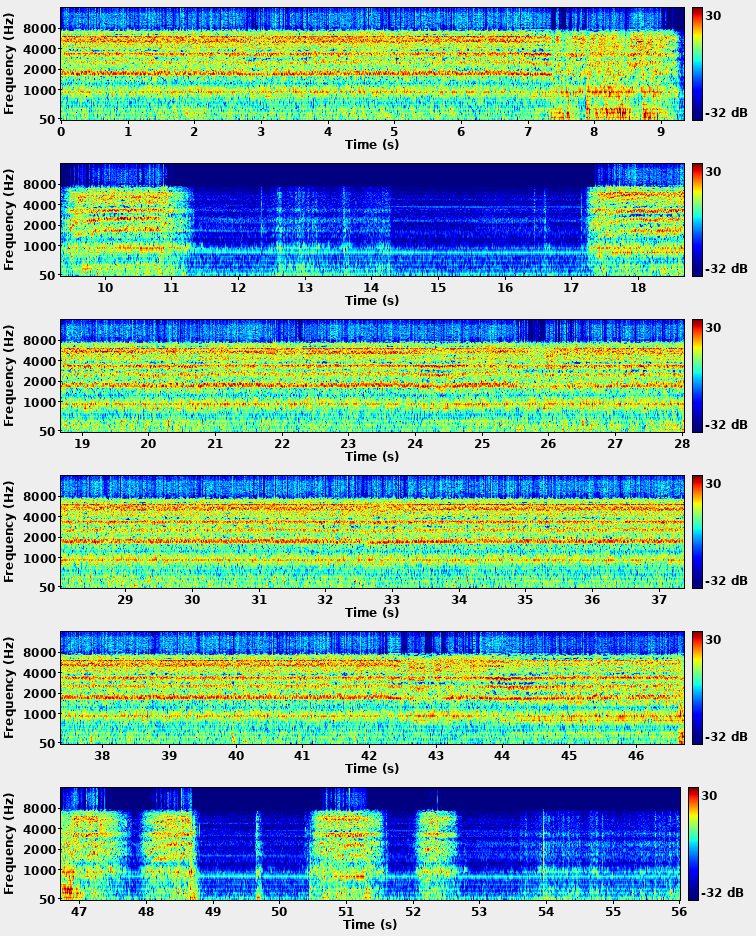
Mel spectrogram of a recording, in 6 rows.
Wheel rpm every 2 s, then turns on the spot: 230, 230, 240, 210, 190, 130, 10, 0, 40, 220, 220, 230, 220, 230, 230, 230, 230, 230, 230, 230, 230, 230, 210, 160, 60, 70, 20, 20.
12-14 50-56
